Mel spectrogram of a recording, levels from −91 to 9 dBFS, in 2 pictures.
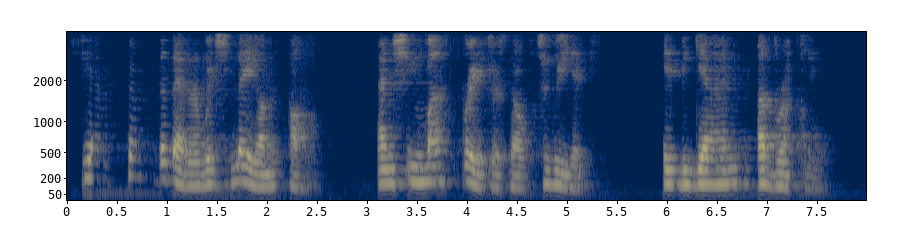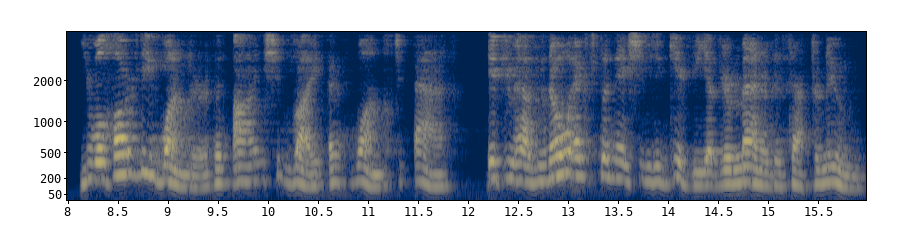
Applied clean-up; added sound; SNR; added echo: neural mask model DeepFilterNet 3.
